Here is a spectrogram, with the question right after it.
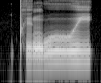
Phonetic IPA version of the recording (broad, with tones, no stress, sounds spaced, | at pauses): pʰ ɪ˨˩ ŋ w uː˥ j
